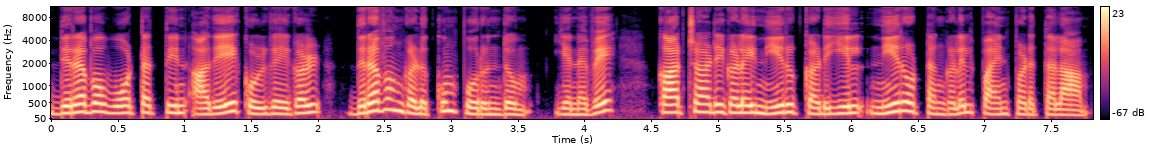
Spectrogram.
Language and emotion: Tamil, neutral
